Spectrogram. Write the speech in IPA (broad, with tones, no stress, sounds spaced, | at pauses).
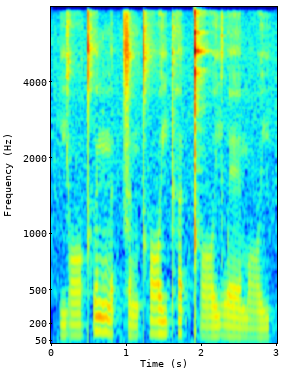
j ɔː˨˧ kʰ ɵ˥ n ŋ ɐ˨˥ t̚ t͡s ɐ˨˧ ŋ kʰ ɔː˥ j pʰ ɐ˥ t̚ kʰ ɔː˨˧ j w ɛː˨ m ɔː˨˧ j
